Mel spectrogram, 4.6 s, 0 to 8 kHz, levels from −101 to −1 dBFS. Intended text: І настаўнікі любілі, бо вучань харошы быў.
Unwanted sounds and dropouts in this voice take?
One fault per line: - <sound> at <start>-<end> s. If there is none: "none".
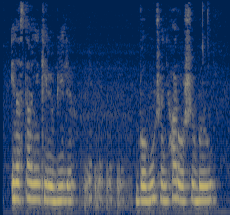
- laugh at 1.7-2.5 s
